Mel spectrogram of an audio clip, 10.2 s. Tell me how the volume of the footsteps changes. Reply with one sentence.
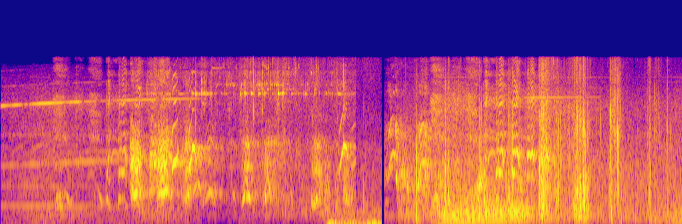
The volume of the footsteps goes up, then down.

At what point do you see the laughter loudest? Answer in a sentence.
The volume of the laughter peaks at 8 seconds.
